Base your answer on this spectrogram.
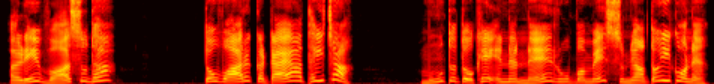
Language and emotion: Sindhi, surprised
